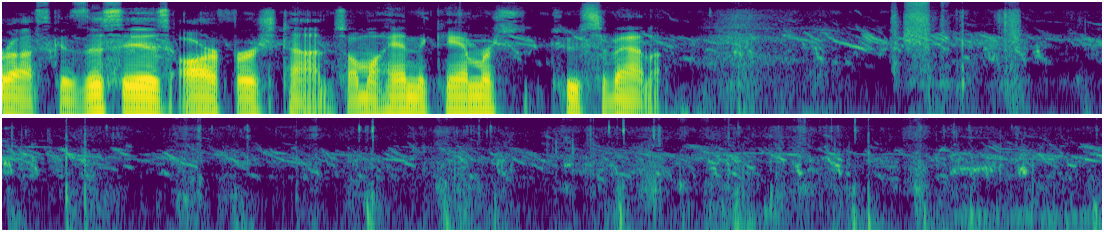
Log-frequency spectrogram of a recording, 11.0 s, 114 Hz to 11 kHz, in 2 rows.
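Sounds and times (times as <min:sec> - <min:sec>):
chickens clucking and peeping: 0:00.0 - 0:11.0.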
